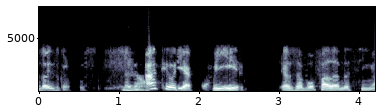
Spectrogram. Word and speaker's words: queer: Essa é a pronúncia, Mário? Queer, né?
